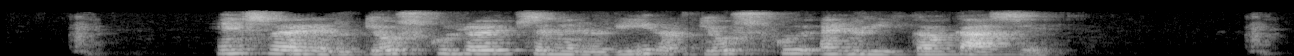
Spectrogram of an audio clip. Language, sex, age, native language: Icelandic, female, 60-69, Icelandic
